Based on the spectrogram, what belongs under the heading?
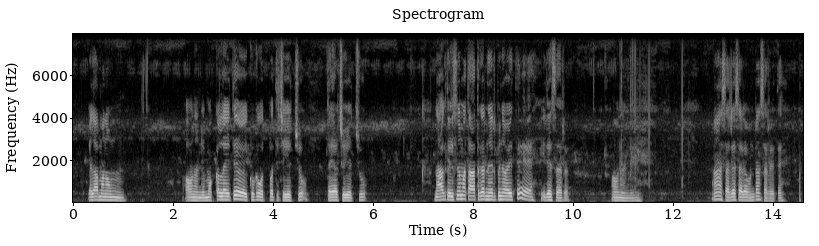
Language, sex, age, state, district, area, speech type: Telugu, male, 60+, Andhra Pradesh, Vizianagaram, rural, spontaneous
